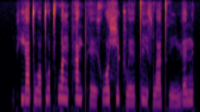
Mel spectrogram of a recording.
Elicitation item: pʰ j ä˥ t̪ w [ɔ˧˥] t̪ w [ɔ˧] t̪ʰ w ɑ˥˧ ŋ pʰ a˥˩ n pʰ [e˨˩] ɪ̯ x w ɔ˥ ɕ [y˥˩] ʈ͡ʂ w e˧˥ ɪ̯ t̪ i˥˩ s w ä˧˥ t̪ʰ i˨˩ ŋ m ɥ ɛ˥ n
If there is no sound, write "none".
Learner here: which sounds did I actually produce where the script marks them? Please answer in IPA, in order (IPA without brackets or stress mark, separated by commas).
ɔ˧˥, ɔ˧, e˨˩, y˥˩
